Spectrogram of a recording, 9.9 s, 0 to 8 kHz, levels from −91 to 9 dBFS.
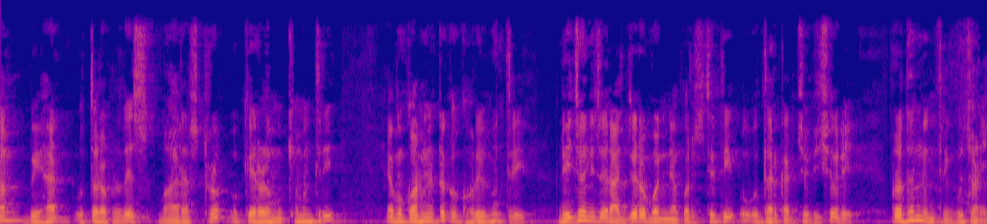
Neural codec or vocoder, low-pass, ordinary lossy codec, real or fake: codec, 16 kHz, 4 kbps, FreqCodec, larger model; 7.2 kHz; none; fake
